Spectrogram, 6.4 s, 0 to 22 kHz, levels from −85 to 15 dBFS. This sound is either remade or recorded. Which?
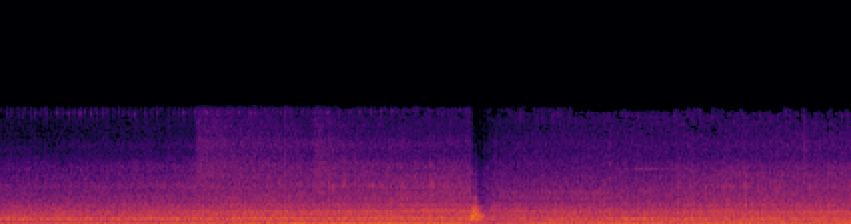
recorded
